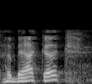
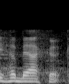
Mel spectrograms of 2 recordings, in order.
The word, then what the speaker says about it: Habakkuk: Welcome to the beginning of our study of the book of Habakkuk. The plan, I say Habakkuk, you may hear it pronounced differently. Habakkuk. Hook. I say Habakkuk.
